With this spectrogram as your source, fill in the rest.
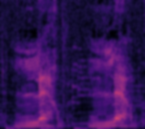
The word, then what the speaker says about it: herbe: C'est un H muet. Je dis l'herbe et au pluriel des herbes. Je fais la liaison.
